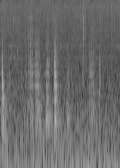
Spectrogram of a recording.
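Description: A few scattered light clicks and ticks of small plastic waterproof wire-connector pieces being handled and pushed over wires.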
